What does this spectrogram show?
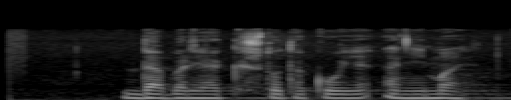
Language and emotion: Russian, angry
